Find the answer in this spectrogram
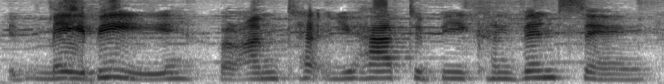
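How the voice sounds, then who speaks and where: A woman's voice: on the high side, steady tone, normal speed, sharp tone, soft background music. A woman rambling through a comedic tutorial, acting out mock-dramatic examples. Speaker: comic character giving a tutorial. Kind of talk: improvised comedic monologue.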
